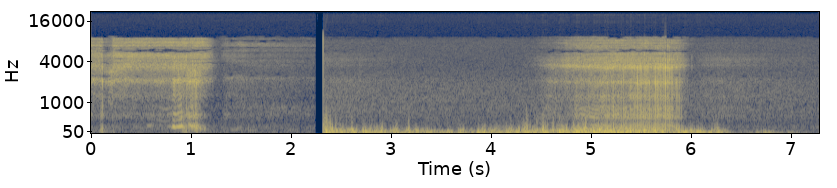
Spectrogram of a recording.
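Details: Snoring during sleep, recorded with the SnoreLab smartphone app: a brief breath noise, then one long, loud, low rattling snore lasting several seconds.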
